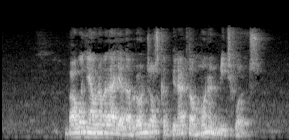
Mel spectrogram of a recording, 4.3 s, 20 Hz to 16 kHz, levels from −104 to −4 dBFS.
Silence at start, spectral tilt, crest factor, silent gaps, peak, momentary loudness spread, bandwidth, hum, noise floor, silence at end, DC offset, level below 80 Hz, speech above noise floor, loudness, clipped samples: 1 s; -6.5 dB/octave; 18 dB; none; -4 dBFS; 14 LU; 7.6 kHz; none; -58 dBFS; 0.45 s; under 0.1%; -60 dBFS; 39 dB; -19 LUFS; under 0.1%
